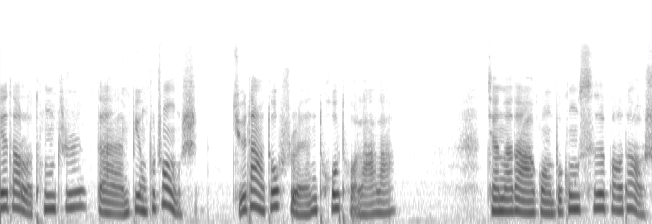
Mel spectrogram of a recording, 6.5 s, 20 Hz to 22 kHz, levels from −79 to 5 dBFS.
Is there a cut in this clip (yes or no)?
no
